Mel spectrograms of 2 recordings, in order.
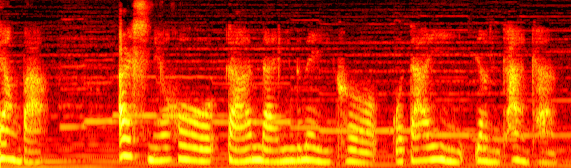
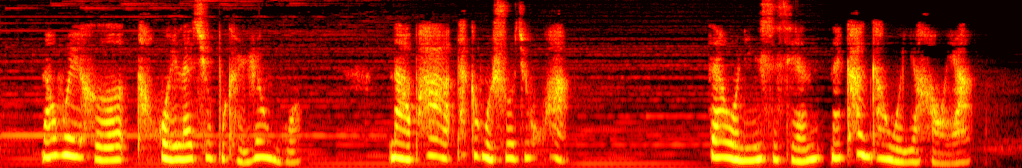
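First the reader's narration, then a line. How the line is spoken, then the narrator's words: Heartbroken woman, choked. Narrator (Chinese): 女子心疼非常，哽咽道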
